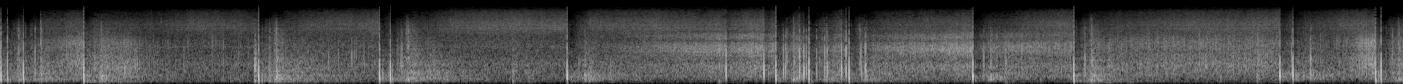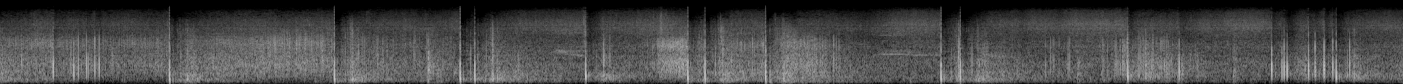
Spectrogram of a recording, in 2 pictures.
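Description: Fireworks display: an irregular run of sharp bangs from bursting shells, some in quick clusters, with longer noisy stretches between them.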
